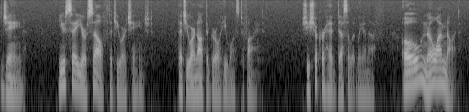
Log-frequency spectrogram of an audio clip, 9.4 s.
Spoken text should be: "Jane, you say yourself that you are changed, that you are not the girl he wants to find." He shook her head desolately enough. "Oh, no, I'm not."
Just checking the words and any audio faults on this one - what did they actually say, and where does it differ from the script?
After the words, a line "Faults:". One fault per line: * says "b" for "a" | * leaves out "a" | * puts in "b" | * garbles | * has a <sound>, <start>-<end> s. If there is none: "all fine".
"Jane, you say yourself that you are changed, that you are not the girl he wants to find." She shook her head desolately enough. "Oh, no, I'm not."
Faults:
* says "She" for "He"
